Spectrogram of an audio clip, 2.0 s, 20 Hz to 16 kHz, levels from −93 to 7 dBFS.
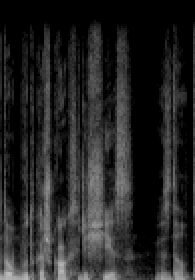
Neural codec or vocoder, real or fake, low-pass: none; real; 14.4 kHz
